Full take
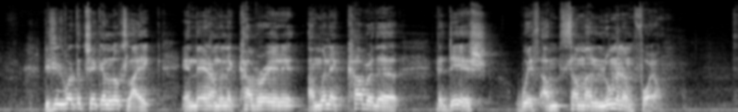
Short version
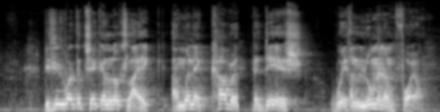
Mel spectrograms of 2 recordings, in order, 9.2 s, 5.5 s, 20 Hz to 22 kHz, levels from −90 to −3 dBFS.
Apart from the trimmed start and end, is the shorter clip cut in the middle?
yes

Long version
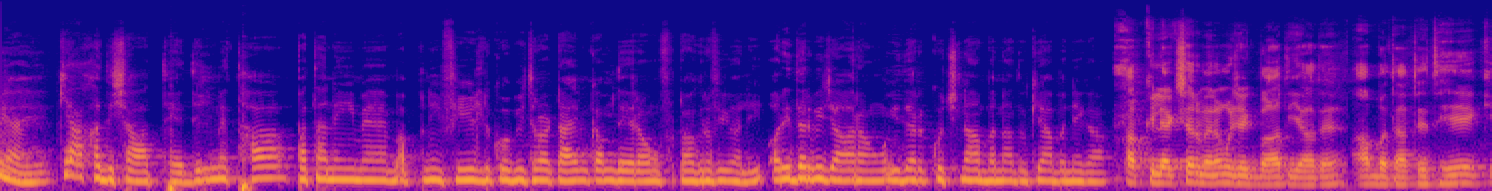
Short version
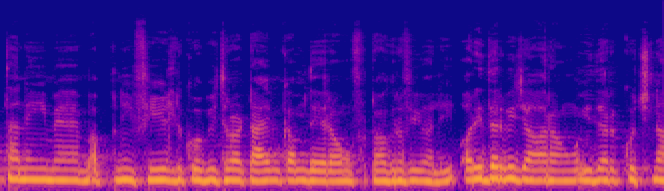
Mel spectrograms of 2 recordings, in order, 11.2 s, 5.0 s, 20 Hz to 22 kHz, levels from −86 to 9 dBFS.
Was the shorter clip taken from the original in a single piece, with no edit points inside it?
yes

